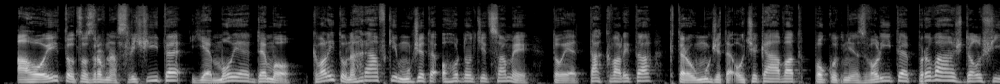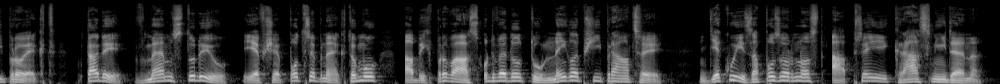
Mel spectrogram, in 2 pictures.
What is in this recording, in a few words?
czech male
